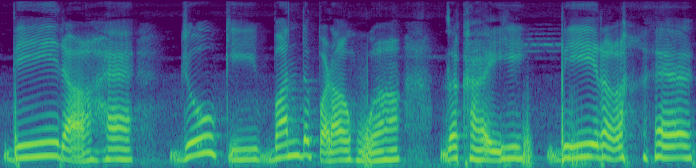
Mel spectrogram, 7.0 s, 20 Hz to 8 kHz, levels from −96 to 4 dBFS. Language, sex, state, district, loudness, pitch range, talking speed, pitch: Hindi, male, Punjab, Fazilka, -17 LUFS, 180-220 Hz, 105 wpm, 200 Hz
